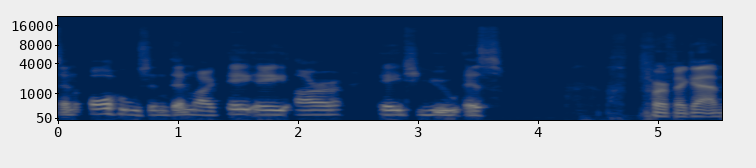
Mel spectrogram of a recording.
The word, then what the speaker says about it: Aarhus: It's in Aarhus in Denmark, Aarhus. Perfect. I'm not even going to try to pronounce it because you have it nailed.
